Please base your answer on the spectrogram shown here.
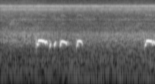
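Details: Zebra dove calling, used to lure wild birds during trapping: a staccato run of short mid-pitched cooing notes with a small rising lift, then another phrase starting about a second and a half later, over steady background hiss.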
